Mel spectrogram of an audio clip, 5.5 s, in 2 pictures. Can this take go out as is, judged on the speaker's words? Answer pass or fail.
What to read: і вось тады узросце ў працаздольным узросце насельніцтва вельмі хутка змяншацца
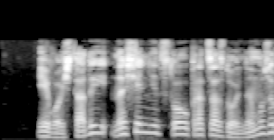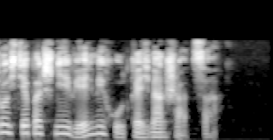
fail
